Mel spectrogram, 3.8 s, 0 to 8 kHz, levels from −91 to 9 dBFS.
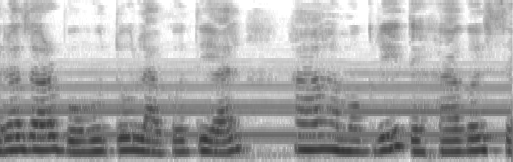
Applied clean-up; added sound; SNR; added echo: none; Wind instrument, woodwind instrument; 16 dB; reverberation time 0.3 s.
